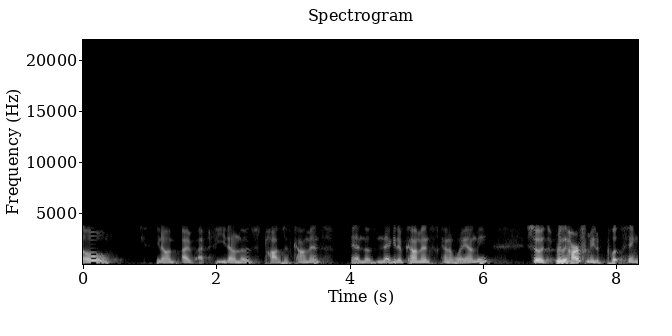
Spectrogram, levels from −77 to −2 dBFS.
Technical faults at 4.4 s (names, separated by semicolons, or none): Codec 2 vocoder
